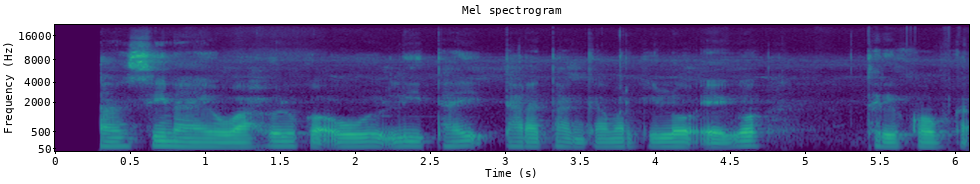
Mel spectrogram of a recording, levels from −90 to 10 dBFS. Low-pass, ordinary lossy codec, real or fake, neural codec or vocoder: none; none; real; none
